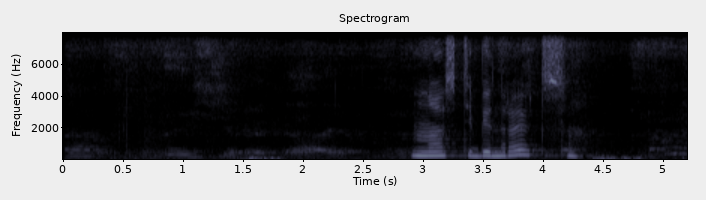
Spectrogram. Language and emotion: Russian, neutral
